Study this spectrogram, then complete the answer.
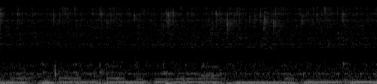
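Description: Water runs steadily from a shower in a video game, a constant hissing spray under faint low tonal background music.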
